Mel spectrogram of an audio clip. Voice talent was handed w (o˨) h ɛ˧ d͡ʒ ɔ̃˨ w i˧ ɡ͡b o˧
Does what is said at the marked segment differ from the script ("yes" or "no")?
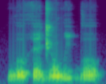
no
